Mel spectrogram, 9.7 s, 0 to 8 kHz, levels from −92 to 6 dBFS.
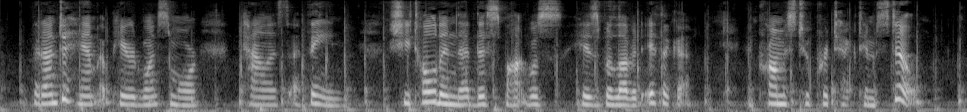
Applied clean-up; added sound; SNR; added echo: none; Run; 16 dB; none.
